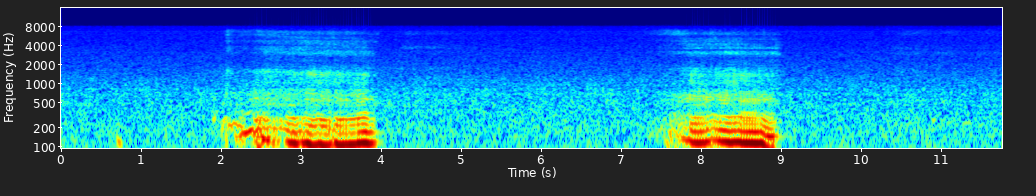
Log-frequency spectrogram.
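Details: Person, barely visible, snoring: two long, low, rattling breaths about five seconds apart against quiet room noise.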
